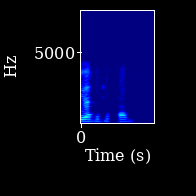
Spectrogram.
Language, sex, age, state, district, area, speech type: Hindi, male, 18-30, Bihar, Begusarai, rural, conversation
